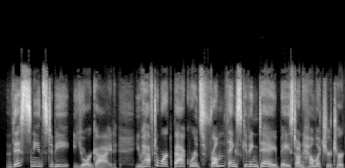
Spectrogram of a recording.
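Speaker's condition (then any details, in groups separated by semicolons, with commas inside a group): No condition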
